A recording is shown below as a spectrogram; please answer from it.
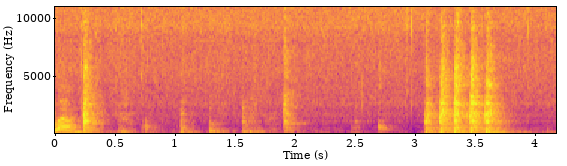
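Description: Wooden spatula stirring and scraping diced potatoes frying in a nonstick pan, a string of separate short knocks against the pan, with a louder burst of quick repeated strokes about three seconds in.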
